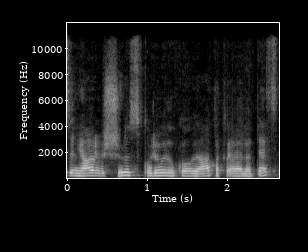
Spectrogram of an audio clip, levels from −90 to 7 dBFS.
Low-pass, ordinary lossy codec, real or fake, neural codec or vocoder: 10.8 kHz; AAC, 64 kbps; fake; codec, 24 kHz, 1.5 kbps, HILCodec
